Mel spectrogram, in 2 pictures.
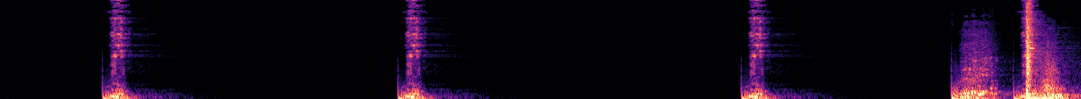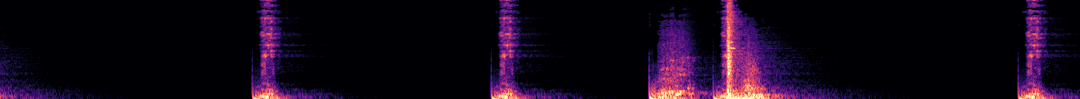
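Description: Deep booming thuds sound each time a game menu switches.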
